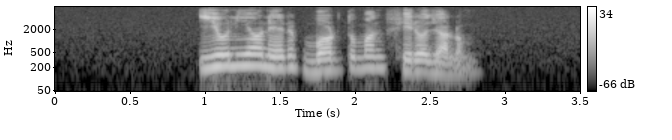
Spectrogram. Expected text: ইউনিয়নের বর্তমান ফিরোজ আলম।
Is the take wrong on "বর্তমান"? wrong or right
right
